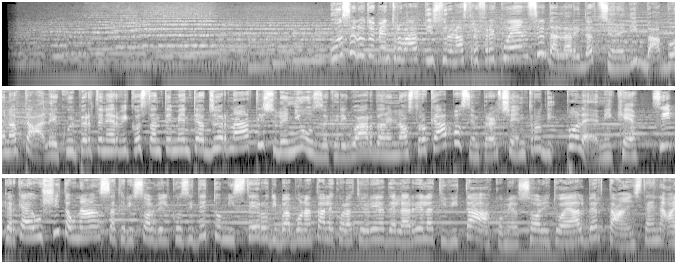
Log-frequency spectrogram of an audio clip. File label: PROMO RADIOBASE SPOT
